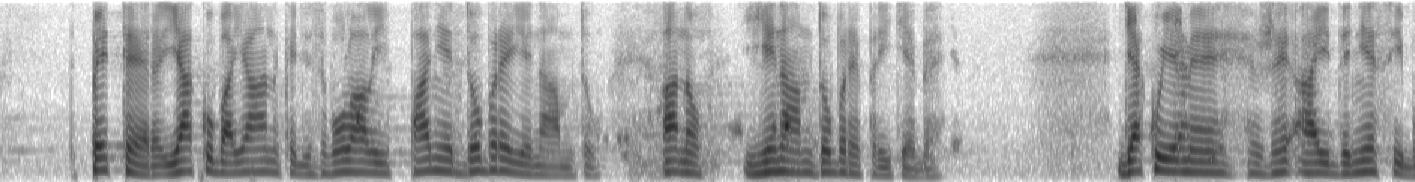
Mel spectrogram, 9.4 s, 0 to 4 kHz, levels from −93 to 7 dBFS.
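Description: From 1.26 to 4.32 s, then again at 4.75 to 5.07 s and 5.35 to 5.79 s, the voice sinks by roughly 20 to 25 dB and breaks up. That's speech suppressed in double talk, likely the echo canceller mistaking both talkers for loudspeaker echo and ducking everything. At 6.24 to 6.43 s and again at 7.81 to 7.93 s, a copy of the voice trails about 305 ms behind. The first is about 25 dB down, and the second is nearly as loud as the speech, at about 5 dB below. That's an echo leak, likely a speakerphone's canceller letting its own pickup slip back through.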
